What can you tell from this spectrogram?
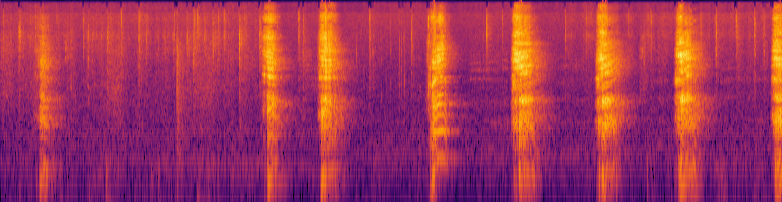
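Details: Female dog with collapsing trachea, honking worsening and frequent despite several vet visits, worse when hyper, especially at night: a run of harsh, goose-like honking coughs recorded on a phone, possibly milder than usual.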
